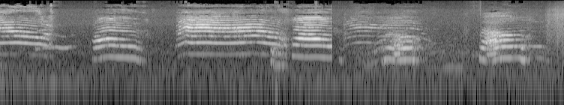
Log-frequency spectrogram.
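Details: Gentle calls of a stray mother cat to her kittens, mixed with the kittens' fond mewing; about six drawn-out, rich meows, some sliding and bending in pitch, with brief quiet gaps between.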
